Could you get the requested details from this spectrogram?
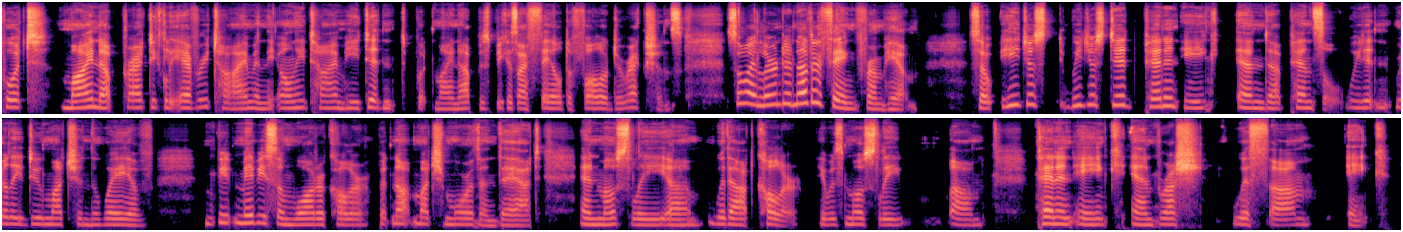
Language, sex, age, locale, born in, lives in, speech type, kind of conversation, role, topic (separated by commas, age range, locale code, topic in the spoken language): English, female, 60-64, en-US, United States, United States, conversation, unstructured, none, Which class was your favorite, and what people, moments, or lessons made it unforgettable for you?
